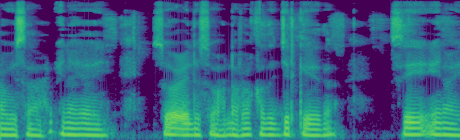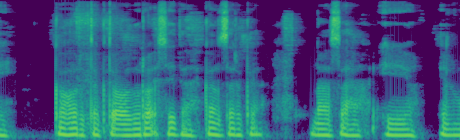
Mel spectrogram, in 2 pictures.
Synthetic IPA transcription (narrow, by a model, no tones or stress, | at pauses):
wɪsaːɪnɛjɛjsɔ̰ːʕɛ̰lɪsɔ̰nɐfɑqɐðɐt͡ʃɪrkʰɛːðɐ | sɪɪnɛj | kʰɐɦɔrt̪ʰɐɡt̪ʰɔʕʊðʊɾɐ̰sɪðɐkʰɐnsɐrkʰɐnaːsɐɦɐijɔ | ɪlm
